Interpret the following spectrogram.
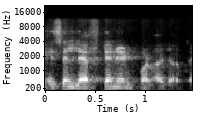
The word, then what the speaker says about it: lieutenant: है, तो वो जो लेफ्टिनेंट है वो ये वाला है. इसका साउंड अलग है. ठीक है, स्पेलिंग चेक कर लें. इसे लिeutenant भी पढ़ा जाता है और लेफ्टिनेंट भी पढ़ा जाता है.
